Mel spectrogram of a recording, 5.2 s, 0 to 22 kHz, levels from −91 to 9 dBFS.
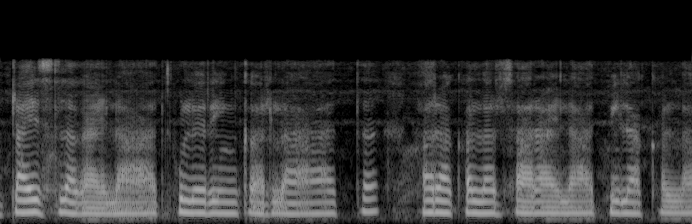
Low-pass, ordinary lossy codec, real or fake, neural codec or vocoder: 7.2 kHz; none; fake; codec, 16 kHz, 16 kbps, FreqCodec, smaller model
